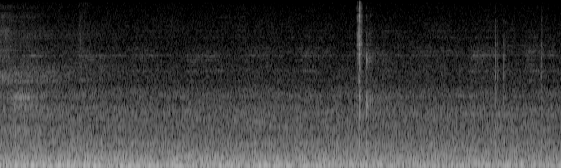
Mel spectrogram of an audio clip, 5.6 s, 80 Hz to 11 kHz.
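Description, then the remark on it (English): Steady low road rumble from inside a moving car, constant and fairly loud, with a single brief click partway through and no one talking, while a black spray-painted Dodge Ram 4x4 pickup truck tailgates behind. “Get off my butt, you Dodge Ram. You jerk. Your truck is spray painted black.”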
